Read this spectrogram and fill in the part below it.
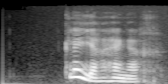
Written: kleerhanger

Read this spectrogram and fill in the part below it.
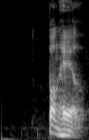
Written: panheel

